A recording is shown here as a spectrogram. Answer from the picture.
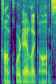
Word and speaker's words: Concours d'Elegance: Is it a Concours or Concourse? I believe it is pronounced Concours d'Elegance.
